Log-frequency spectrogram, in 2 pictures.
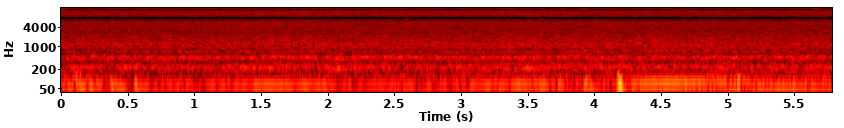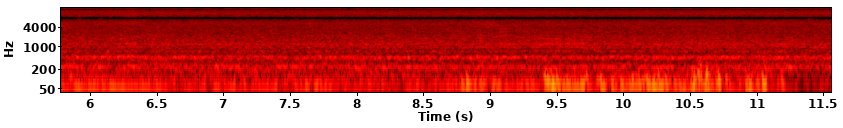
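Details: Honey bee swarm moving into a swarm trap: a steady, dense hum with layered low and mid tones, over a deep rumble and a few soft knocks around four seconds.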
